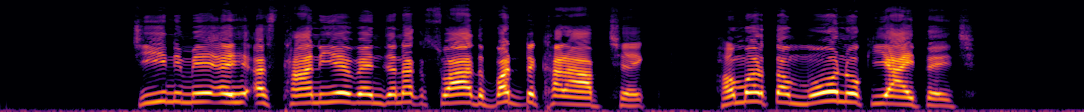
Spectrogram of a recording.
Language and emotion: Maithili, disgusted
